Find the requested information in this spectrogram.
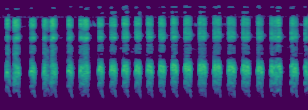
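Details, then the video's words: A female chukar partridge in the mating season repeats harsh, clucking chuk notes about four or five a second, steady and strong, with no other sounds behind. "مادی چکور کی مستی کا وقت the mating season or female partridge"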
